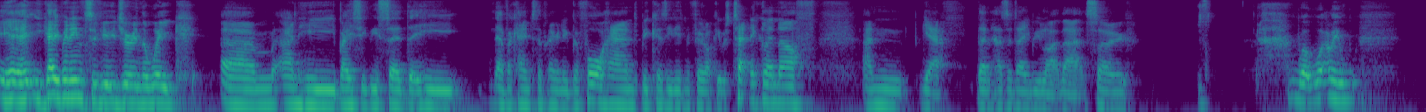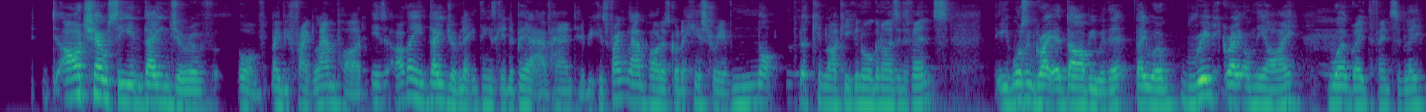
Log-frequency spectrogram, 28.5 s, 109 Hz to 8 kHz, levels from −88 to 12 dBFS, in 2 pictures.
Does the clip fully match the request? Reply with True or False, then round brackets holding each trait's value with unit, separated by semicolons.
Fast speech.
True (210 wpm)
